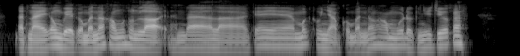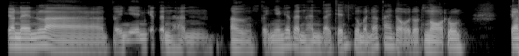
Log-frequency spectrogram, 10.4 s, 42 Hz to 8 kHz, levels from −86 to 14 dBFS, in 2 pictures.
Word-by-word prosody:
đợt - - 0
này 95 -1 +6
công 120 -1 +4
việc 100 -4 +4
của 90 - +2
mình 95 +1 +3
nó 120 - +4
không 120 -3 0
có 125 - -1
thuận 115 -4 -1
lợi, 100 -1 +7
thành 95 0 -7
ra 100 0 +2
là 90 -3 0
cái 115 -1 -1
mức 120 +3 -1
thu 110 - -6
nhập 95 -6 0
của 85 - -7
mình 85 0 -2
nó 115 - -3
hông 120 -2 -3
có 115 - -1
được 115 - -4
như 100 +3 -2
trước 120 +4 -1
á, 145 - +3 0.7
cho 120 - +3
nên 115 -1 +4
á - - +1
là 85 -7 +1
tự - - -6
nhiên 95 +3 -4
cái - - -8
tình 95 - -2
hình, 85 -2 -8 0.2
ừ, 90 -2 -3
tự 80 - -8
nhiên 95 +3 -2
cái 120 - -2
tình 100 - -2
hình 85 -2 -4
tài 80 0 -4
chính - - -5
của - - -3
mình 85 -1 -3
nó - - -2
thay 120 -2 -5
đổi 75 - -2
đột 85 - -4
ngột 90 -3 +2
luôn, 105 -1 +1 0.5
cho 115 - +4
100 Hz, 305 wpm, -27 LUFS, 90-115 Hz, 0.7 s, lợi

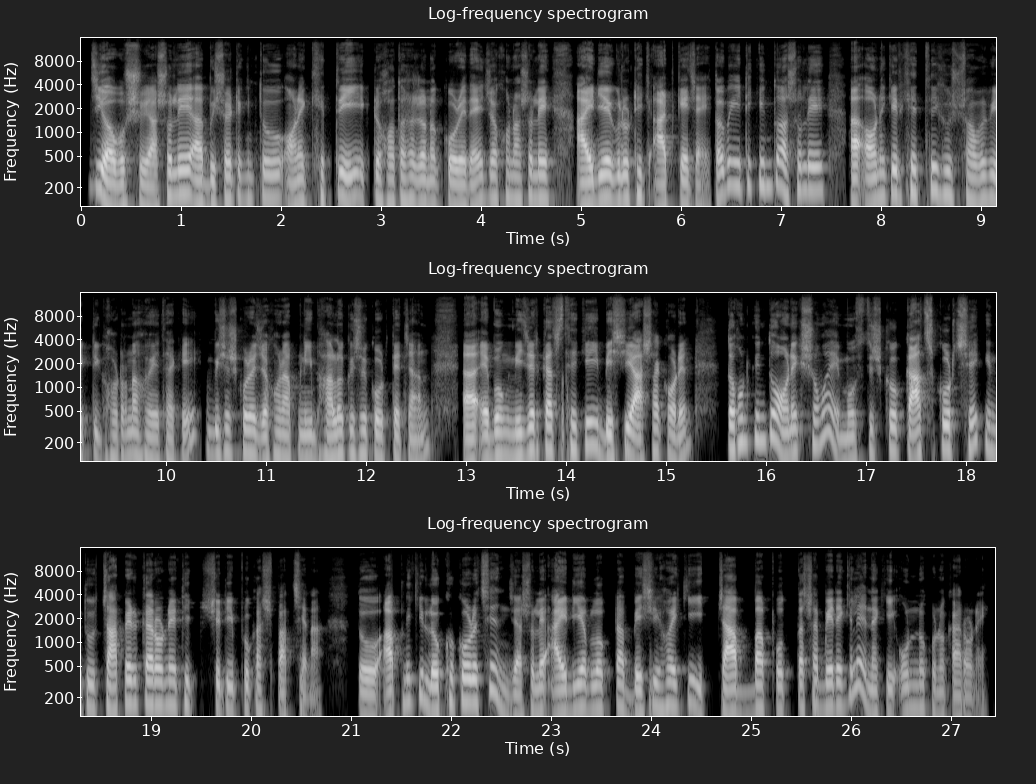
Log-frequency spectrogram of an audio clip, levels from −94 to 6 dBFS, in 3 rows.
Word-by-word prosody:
জি, 195 - +1
অবশ্যই। 110 0 0
আসলে 155 +10 +1 0.2
আ - - +7
বিষয়টা 140 +5 -2
কিন্তু 135 +2 -5 0.3
অনেক 125 +2 0
ক্ষেত্রেই 140 0 +1
একটু 140 +1 -4
হতাশাজনক 125 -2 -1
করে 110 -1 +5
দেয়। 120 +5 +2
যখন 140 +1 -4
আসলে 145 +1 +1 0.5
idea 140 +5 +5
গুলো 140 - +3
ঠিক 155 -4 -3
আটকে 110 +2 +1
যায়। 105 - -4
তবে 160 +8 +1
এটি 210 +1 -8
কিন্তু 205 0 -4
আসলে 185 +3 -2 0.4
আ - - +11 0.2
অনেকের 150 +3 +1
ক্ষেত্রেই 180 +1 -1
খুব 160 -2 -2
স্বাভাবিক 140 +1 -1
একটি 135 - -8
ঘটনা 130 +2 -3
হয়ে 115 -2 -2
থাকে। 110 -1 -4 0.3
বিশেষ 145 0 -3
করে 145 -1 +4
যখন 130 +2 -2
আপনি 125 0 -5 0.2
ভালো 120 +2 +3
কিছু 140 0 -3
করতে 125 0 0
চান 110 0 -3 0.4
অ্যা 110 - +7 0.2
এবং 135 +3 +2
নিজের 155 +4 +2
কাছ 160 - +5
থেকেই 180 +3 0
বেশি 125 +5 +1
আশা 150 - -2
করেন, 120 +5 0 0.4
তখন 185 +5 +3
কিন্তু 215 +1 -3
অনেক 150 +2 0
সময় 240 +9 -3
মস্তিষ্ক 120 +6 -7 0.2
কাজ 145 - +8 0.2
করছে 165 +1 +1
কিন্তু 155 -4 -6 0.2
চাপের 155 +5 +3
কারণে 160 0 +4
ঠিক 160 -4 -5 0.2
সেটি 145 -2 -3
প্রকাশ 135 -2 -5
পাচ্ছে - - -5
না। - - -10 0.4
তো 115 - +1 0.3
আপনি 170 +7 -6
কি 205 - -4
লক্ষ্য 135 +6 +1
করেছেন 175 +7 +2
যে - - -5
আসলে 135 +4 -1 0.2
idea 135 +4 +1
block 140 0 -1
টা 150 - +2
বেশি 135 +6 -2
হয় 155 -1 0
কি 170 - -7 0.3
চাপ 125 0 +7 0.2
বা 145 - +6
প্রত্যাশা 140 +3 -4
বেড়ে 150 +1 +3
গেলে, - - -2
নাকি 125 +1 -6
অন্য 140 +1 -7
কোনো 115 -2 -9
কারণে? 105 -1 -7
140 Hz, 185 wpm, -23 LUFS, 125-160 Hz, 0.5 s, আ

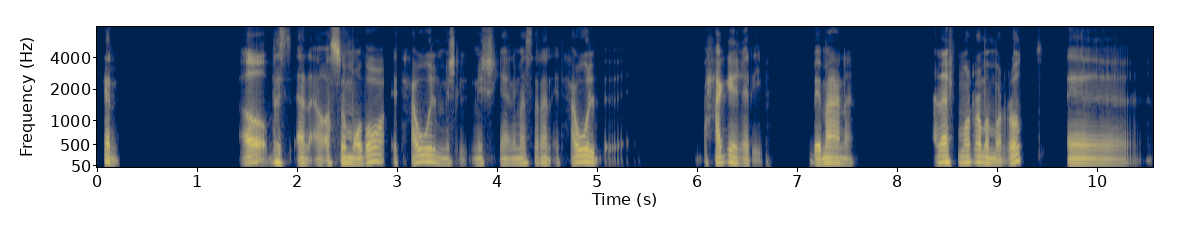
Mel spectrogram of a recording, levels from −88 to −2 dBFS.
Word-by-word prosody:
كان - - +2 1.2
آه، - - +5
بس 120 -3 -2
أنا 110 -1 -2
أصلًا 110 0 +3
الموضوع 120 +8 +3
اتحول 135 +4 +1
مش 100 +1 -4
مش 100 +2 -6
يعني 100 0 -4
مثلًا 110 +1 -3
اتحول 125 +2 +3
ب - - -12 1.0
بحاجة 115 +1 +2
غريبة، 95 -6 -8 0.4
بمعنى 105 +1 +2 0.8
أنا 130 +1 +6
في 120 0 -2
مرّة 125 +1 +2
من 115 - +2
المرّات 105 -2 0 0.3
آآ، 95 - -1
110 Hz, 125 wpm, -26 LUFS, 100-120 Hz, 1.2 s, أنا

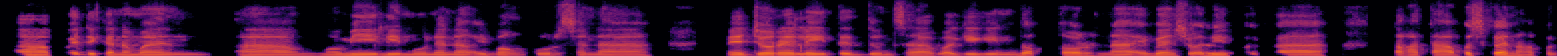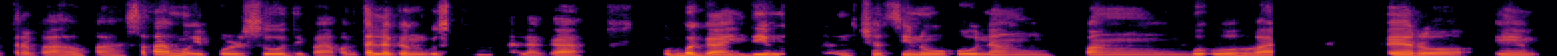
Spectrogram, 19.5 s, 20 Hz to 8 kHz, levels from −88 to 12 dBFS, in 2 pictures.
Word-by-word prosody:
ah, 135 -1 +3
puwede 135 +2 +1
ka 145 - +1
naman, 140 -1 -2 0.2
ah, 130 -2 -1
mamili 135 +1 0
muna 140 -1 -2
ng 130 0 -2
ibang 125 0 -3
kurso 125 0 -4
na 120 0 -2 0.5
medyo 130 0 +5
related 125 -1 +3
dun 120 -1 -2
sa 115 -2 -2
pagiging 120 - -1
doktor 145 -9 -1
na 140 -2 -1
eventually 145 +5 +1
pagka 135 0 -2 0.4
nakatapos 125 +8 0
ka 185 0 +5
nakapagtrabaho 125 -3 -3
ka 125 -1 -4
saka 235 -1 +4
mo 180 -7 +2
i-pursue 130 -2 +1
'di 105 -4 -7
ba, 105 0 -2
kung 125 +1 -6
talagang 140 -1 +4
gusto 125 -1 -1
mo 235 - -7 0.2
talaga. 100 +1 0 0.5
Kumbaga 160 -4 +5
hindi 155 +5 +3
mo 180 - -1
naman 165 -2 -10
siya 155 - -1
sinuko 145 -3 +1
ng 130 -1 -3 0.2
pangbuohan 130 -1 0 0.7
pero, 145 -6 +5 0.2
im 150 -1 -2
130 Hz, 135 wpm, -25 LUFS, 125-145 Hz, 0.7 s, medyo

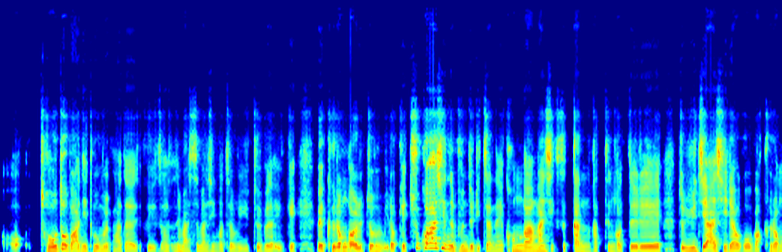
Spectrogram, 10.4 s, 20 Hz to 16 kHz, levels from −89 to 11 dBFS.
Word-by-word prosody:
어 - - -5 0.3
저도 215 +6 +4
많이 135 +2 +1
도움을 145 -2 -4
받아요. 120 -1 -5
그 140 - -7
이 - - -8
선생님 170 -1 -9
말씀하신 135 +2 -8
것처럼 140 +1 -8
유튜브나 155 +2 -6
이렇게 145 0 -7 0.3
왜 - - +5
그런 200 +4 +2
걸 180 -3 +5
좀 160 -3 -2
이렇게 140 +2 -2
추구하시는 315 - +4
분들 150 -5 -2
있잖아요. 125 +1 -5
건강한 170 -1 +2
식습관 160 -3 -1
같은 140 +1 -10
것들을 145 0 +2 0.2
좀 175 - 0
유지하시려고 170 -6 +3
막 130 - -3
그런 150 -1 -2
150 Hz, 405 characters per minute, -17 LUFS, 140-175 Hz, 0.3 s, 왜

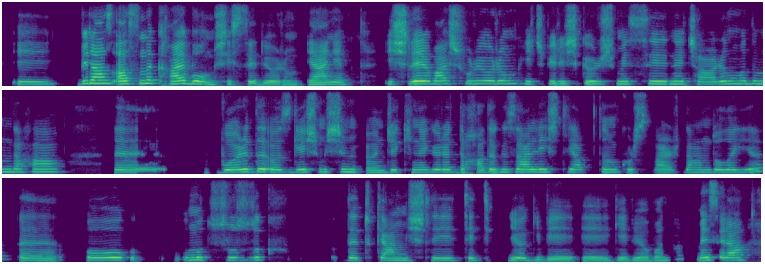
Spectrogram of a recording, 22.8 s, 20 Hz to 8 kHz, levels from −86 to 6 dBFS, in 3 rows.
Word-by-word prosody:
eee, 220 0 -1 0.3
biraz 300 +1 +7
aslında 265 +4 +5
kaybolmuş 250 -8 +4
hissediyorum. 170 +3 -4
Yani, 200 +1 0 0.3
işlere 255 +3 +7
başvuruyorum. 270 +1 -1
Hiçbir 240 - -4
iş 125 0 -3
görüşmesine 245 0 +1
çağrılmadım 255 +3 -1
daha. 255 0 -3 0.5
Eee, 220 -1 0 0.8
bu 220 +3 +4
arada 250 +3 +5
öz 225 -3 0
geçmişim 245 +1 0
öncekine 215 +2 -4
göre 235 -1 +1
daha 195 +4 -6
da 245 - +3
güzelleşti 245 0 0
yaptığım 235 +1 -5
kurslardan 115 - -8
dolayı. 225 +6 -1 0.2
Eee, 200 -1 -5 0.3
o 465 +1 +5 0.5
umutsuzluk 240 - -3 0.8
da 440 - +4
tükenmişliği 205 - -4
tetikliyor 210 +1 -2
gibi, 175 -4 -6
eee, 85 -1 -5
geliyor 90 0 -6
bana. 95 - -7 0.3
Mesela 235 0 +2
235 Hz, 95 wpm, -21 LUFS, 210-255 Hz, 0.8 s, biraz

